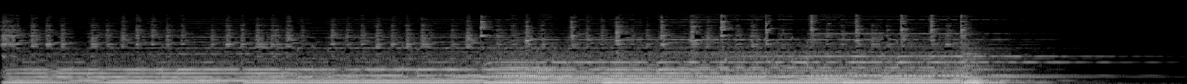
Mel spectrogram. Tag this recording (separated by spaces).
ending epic filmscore filmusic solo-strings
